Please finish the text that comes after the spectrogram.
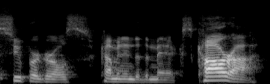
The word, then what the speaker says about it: Kara: Kara. Is it Kara or Kara? It's Kara. It's Kara Zor-El.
